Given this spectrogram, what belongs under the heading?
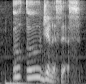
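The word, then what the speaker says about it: oogenesis: uterus yay mom so we called this process of making eggs ooo Genesis and I swear to you that's honestly how it's spelled ooo which is a Greek word for egg Genesis and then for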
